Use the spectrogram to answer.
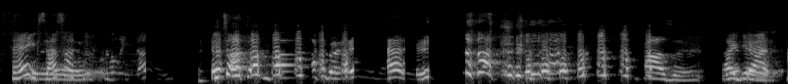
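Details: Adult woman speaking; normal speech.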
